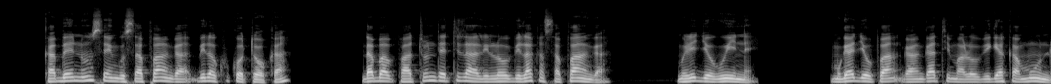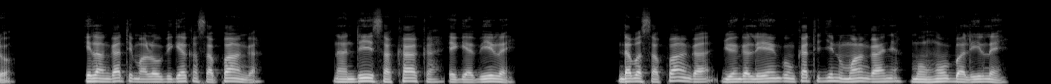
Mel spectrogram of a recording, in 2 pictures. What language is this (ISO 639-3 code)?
mgv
